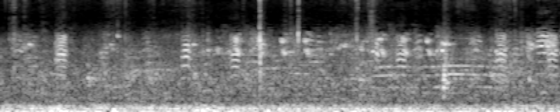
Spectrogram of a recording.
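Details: Baby finch chick being hand-fed, giving short, rapid, high chirps in uneven bursts over a steady low background hum.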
